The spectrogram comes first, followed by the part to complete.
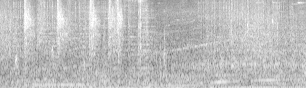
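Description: Cartoon sound effects of a carousel spun up as a weapon: mechanical clanks and several whooshes in the first half, then a rising tone as the ride speeds up.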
